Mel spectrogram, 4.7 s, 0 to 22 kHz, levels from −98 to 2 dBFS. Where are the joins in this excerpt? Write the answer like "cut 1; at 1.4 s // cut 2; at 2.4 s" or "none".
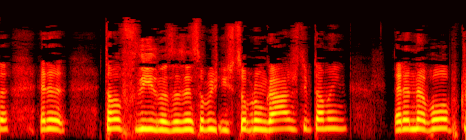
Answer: cut 1; at 2.2 s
